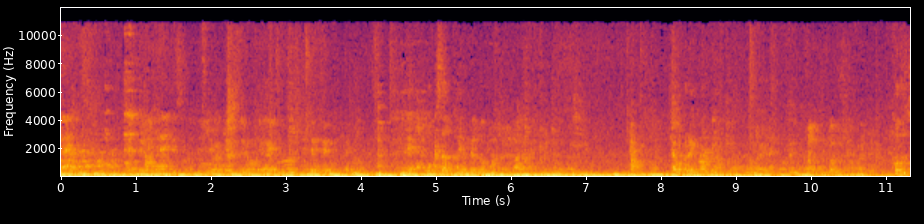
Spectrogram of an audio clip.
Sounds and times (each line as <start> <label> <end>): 0.0 Subway over the restaurant 11.3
